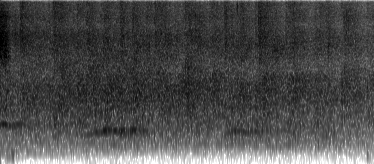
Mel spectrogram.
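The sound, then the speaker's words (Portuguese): An audience applauds Jesus loudly, a dense, steady wash of many hands clapping that holds for the full few seconds, with faint voices mixed into the noise. “E pode aplaudir a Jesus bem alto, gente.”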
